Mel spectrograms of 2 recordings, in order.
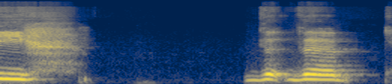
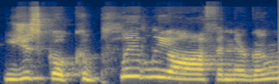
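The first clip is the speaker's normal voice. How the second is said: normal talking voice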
